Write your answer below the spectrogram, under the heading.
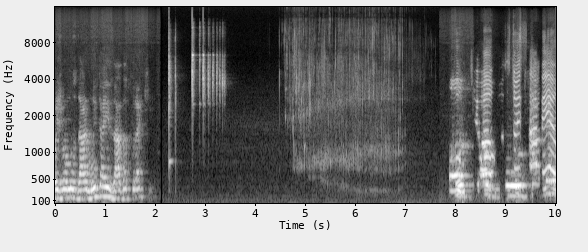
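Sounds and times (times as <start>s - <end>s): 
speech: 0.0s - 2.0s, 7.9s - 10.0s
glasses clinking for a toast: 2.3s - 3.7s, 4.5s - 7.6s
drink poured into a glass at a bar table: 4.4s - 7.6s.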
